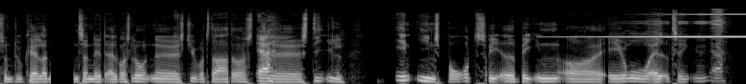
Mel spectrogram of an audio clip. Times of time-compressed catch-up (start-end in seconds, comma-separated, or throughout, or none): 0.74-2.32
